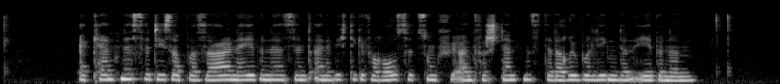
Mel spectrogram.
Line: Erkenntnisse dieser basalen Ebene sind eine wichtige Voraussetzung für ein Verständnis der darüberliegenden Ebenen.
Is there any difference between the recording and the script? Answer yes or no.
no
